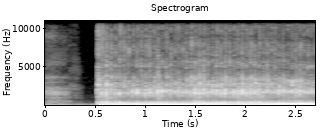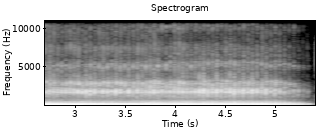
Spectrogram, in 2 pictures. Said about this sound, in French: et après, je fais des petits sons, en bouche fermée, comme ça, regarde. Par exemple, je fais vibrer ma langue.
